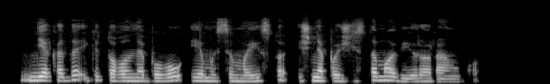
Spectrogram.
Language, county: Lithuanian, Kaunas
